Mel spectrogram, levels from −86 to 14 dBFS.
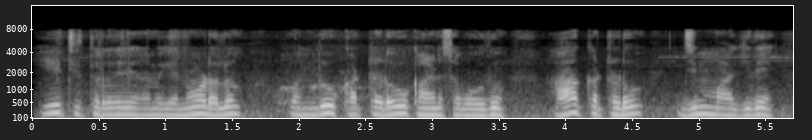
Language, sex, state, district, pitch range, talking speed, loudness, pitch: Kannada, male, Karnataka, Bangalore, 165-190 Hz, 115 wpm, -16 LUFS, 175 Hz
